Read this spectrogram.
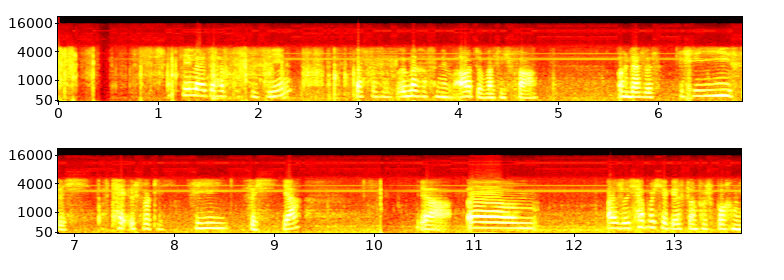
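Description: A girl talks close to a microphone with animation.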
